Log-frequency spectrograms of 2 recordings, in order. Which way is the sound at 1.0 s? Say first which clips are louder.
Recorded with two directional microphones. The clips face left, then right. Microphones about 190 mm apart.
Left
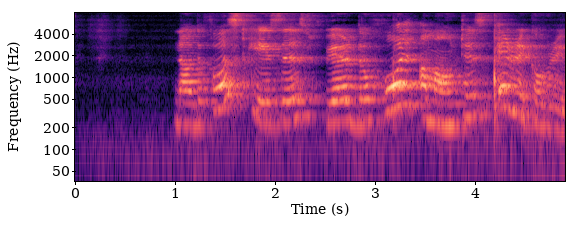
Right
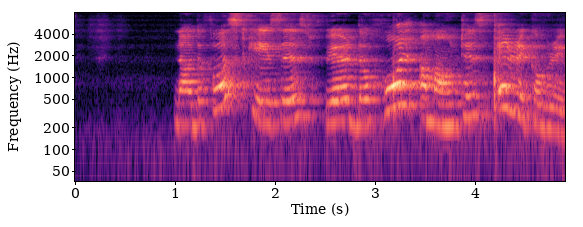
Right 2 dB; 30° right (ahead or behind).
